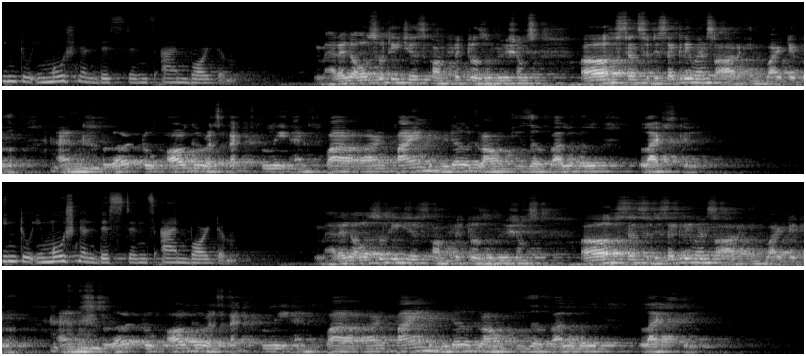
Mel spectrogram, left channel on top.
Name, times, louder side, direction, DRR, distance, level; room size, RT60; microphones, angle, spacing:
voice 1, 0.0-2.3 8.5-9.1, right 3 dB, 80° right, 17 dB, 0.9 m, -29 dB
voice 2, 3.1-8.1 8.6-14.0 14.4-15.0, left 2 dB, 60° left, 0 dB, 4.0 m, -22 dB
23.0 x 19.0 x 7.2 m, 1.3 s
head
